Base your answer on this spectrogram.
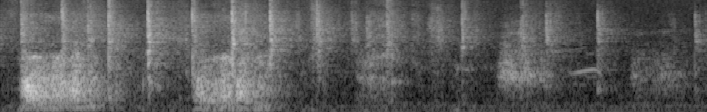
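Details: Ramona, a Border Collie, growls and grumbles while tugging at and attacking her rope indoors; two loud rough bursts then softer whining growls, with a person repeatedly saying give me that.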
